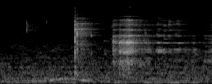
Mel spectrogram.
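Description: Spoon and fork clink against a bowl of hot beef stew, a few sharp metallic taps and scrapes, close and fairly quiet.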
